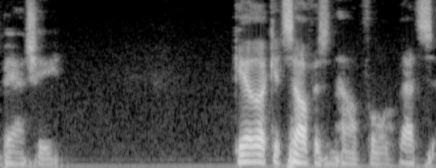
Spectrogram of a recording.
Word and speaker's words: Bainsidhe: more like elsie bane cp for example is pronounced banshee gaelic itself isn't helpful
